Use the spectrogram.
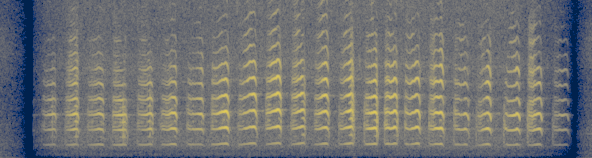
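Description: Birds calling at dawn: a loud run of about twenty harsh, ringing notes repeated at a steady, quick rhythm, with no talking and no background noise.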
